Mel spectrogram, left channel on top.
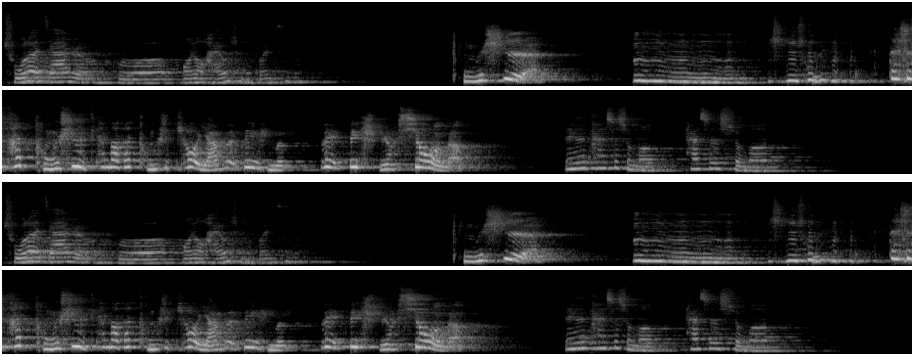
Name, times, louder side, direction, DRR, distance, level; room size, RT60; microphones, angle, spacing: voice 1, 0.0-3.0 6.3-8.6 9.0-9.1 14.7-15.7 15.9-16.8, equal, 5° left, 2 dB, 2.9 m, -31 dB
voice 2, 4.6-5.5 8.1-8.2 8.9-12.0 12.3-13.8, left 1 dB, 20° left, 7 dB, 0.9 m, -24 dB
29.0 x 21.5 x 8.6 m, 1.2 s
head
